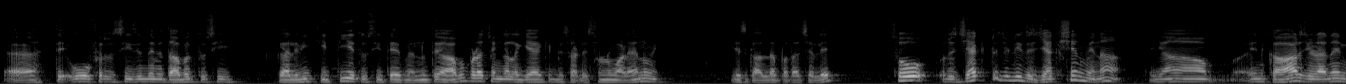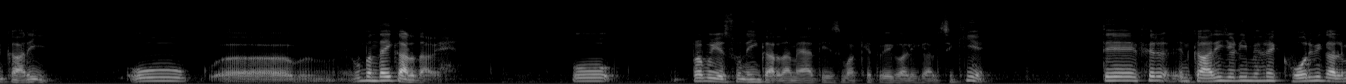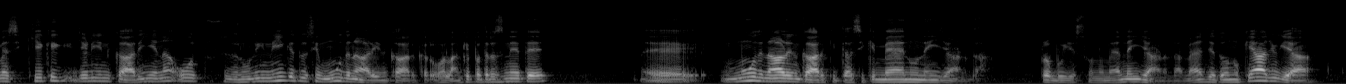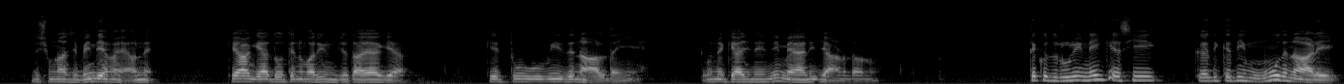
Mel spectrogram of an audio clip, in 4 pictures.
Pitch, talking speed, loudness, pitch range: 130 Hz, 175 wpm, -34 LUFS, 110-155 Hz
